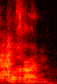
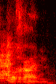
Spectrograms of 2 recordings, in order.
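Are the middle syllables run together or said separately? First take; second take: run together; run together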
